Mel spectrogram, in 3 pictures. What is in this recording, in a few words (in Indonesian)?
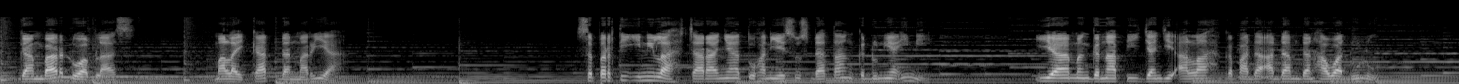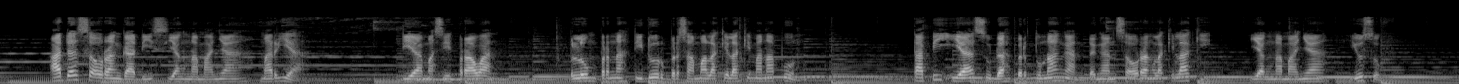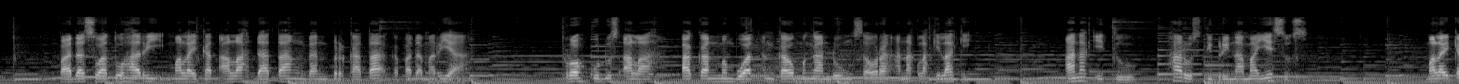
kabar baik good news bahasa indonesia; malay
